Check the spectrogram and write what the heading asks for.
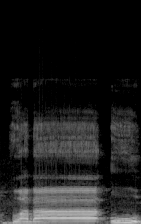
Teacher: इसके ऊपर मद है, ऊ को एक अलिफ लंबा करेंगे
